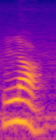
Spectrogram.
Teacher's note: जिसके उच्चारण में जीभ का अगला भाग मसूड़े को छूता है और वायु मुंह के दोनों बगल से होकर बाहर निकलती है। हिंदी में ल ध्वनि पार्श्विक ध्वनि है, याद रखिएगा।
